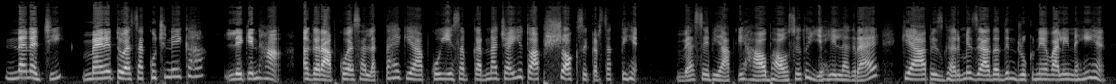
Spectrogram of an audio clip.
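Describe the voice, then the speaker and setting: A woman voicing a quarrelsome young daughter-in-law in a cartoon story, who speaks in a sharp, taunting way. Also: fairly high pitch, a little fast, no room sound, clean studio sound.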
